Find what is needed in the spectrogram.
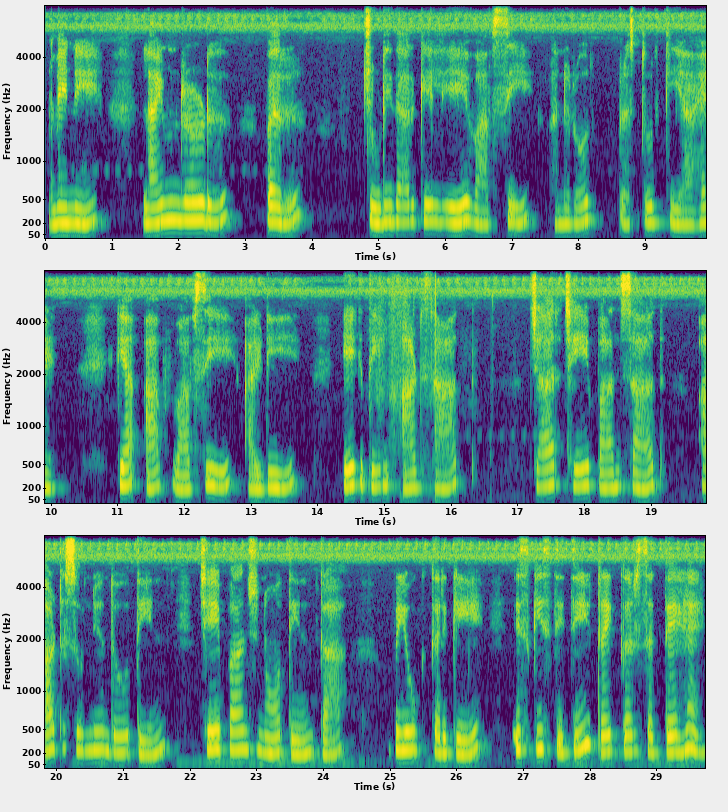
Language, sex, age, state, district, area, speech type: Hindi, female, 45-60, Madhya Pradesh, Chhindwara, rural, read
